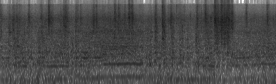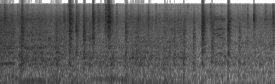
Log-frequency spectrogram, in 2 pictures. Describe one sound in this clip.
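Gravel rattles and pelts against the underside of a car.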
